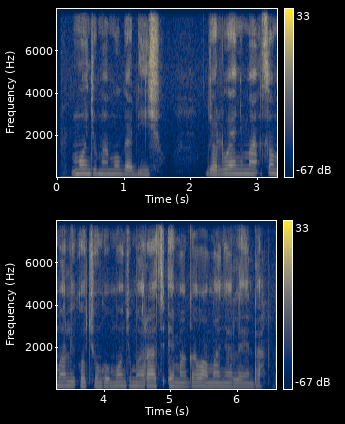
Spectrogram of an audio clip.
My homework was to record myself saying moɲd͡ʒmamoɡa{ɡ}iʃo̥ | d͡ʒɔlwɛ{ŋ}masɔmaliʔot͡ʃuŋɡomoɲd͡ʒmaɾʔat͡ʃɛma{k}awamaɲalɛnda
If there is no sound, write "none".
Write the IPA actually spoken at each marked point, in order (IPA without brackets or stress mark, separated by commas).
d, ɲ, ɡ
